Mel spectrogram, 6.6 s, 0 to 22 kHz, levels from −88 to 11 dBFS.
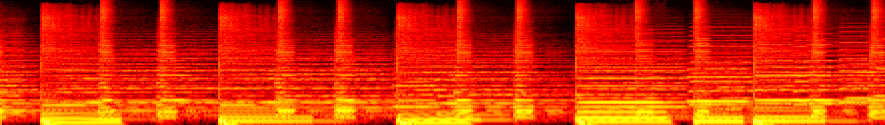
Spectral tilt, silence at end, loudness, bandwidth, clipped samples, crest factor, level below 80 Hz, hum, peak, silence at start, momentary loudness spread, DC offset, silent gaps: -5.5 dB/octave; 0 s; -15 LUFS; over 20 kHz; under 0.1%; 14 dB; -20 dBFS; none; 0 dBFS; 0 s; 6 LU; under 0.1%; none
